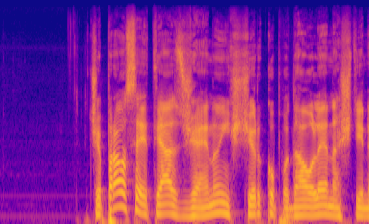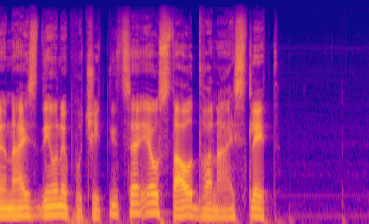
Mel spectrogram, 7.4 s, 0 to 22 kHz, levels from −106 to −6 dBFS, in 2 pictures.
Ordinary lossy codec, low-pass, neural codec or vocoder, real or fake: none; 19.8 kHz; none; real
